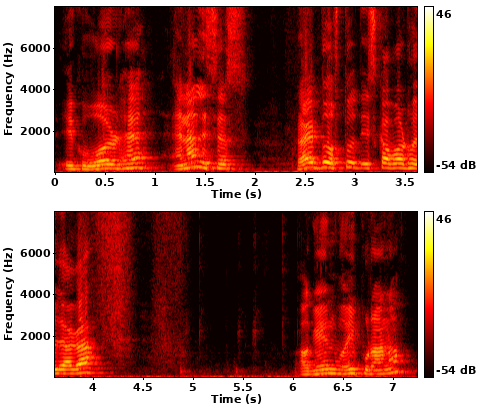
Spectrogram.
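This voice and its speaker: Indian male english teacher, high voice, mixes hindi and english, says "right" a lot. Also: fairly bright tone. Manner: mixes Hindi and English, keeps asking "right" and calling viewers friends. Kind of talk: classroom grammar lecture.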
